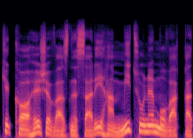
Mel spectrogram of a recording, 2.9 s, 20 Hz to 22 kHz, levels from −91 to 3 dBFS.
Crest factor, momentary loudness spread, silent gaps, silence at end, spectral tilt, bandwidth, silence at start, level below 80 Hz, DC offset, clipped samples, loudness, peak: 14 dB; 4 LU; none; 0 s; -6 dB/octave; 12.5 kHz; 0.05 s; -40 dBFS; under 0.1%; under 0.1%; -22 LUFS; -8 dBFS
